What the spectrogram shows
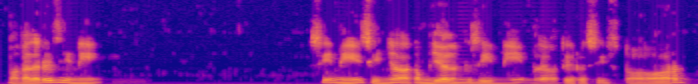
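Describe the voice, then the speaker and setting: A man's voice: mid-range voice, fairly quick, vocal fry, breathy edge, lo-fi sound. A young man from Indonesia giving a casual explanatory lesson as a student presenter, thinking aloud with frequent fillers.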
